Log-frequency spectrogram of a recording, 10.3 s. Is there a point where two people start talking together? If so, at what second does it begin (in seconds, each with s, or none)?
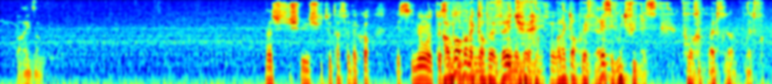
5.9 s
